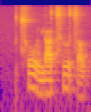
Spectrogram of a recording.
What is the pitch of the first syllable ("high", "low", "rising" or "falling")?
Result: falling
